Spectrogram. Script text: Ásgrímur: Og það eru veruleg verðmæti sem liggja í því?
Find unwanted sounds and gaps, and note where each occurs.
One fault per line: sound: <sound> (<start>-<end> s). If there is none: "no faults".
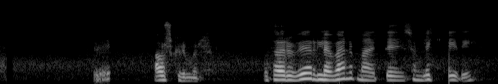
sound: laugh (0.9-1.1 s)
sound: dropout (4.4-4.5 s)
